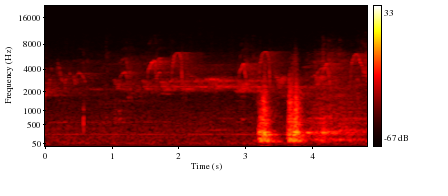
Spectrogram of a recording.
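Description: Small birds chirping faintly in the background, short rising-and-falling calls several times over. A little past three seconds in come two short scrapes, the loudest sounds here, from a spatula spreading thick barfi mixture over a steel plate.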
